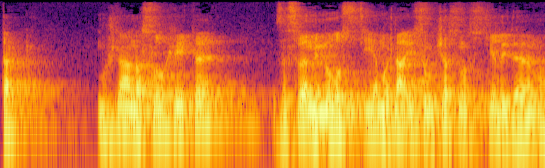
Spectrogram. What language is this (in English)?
Czech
